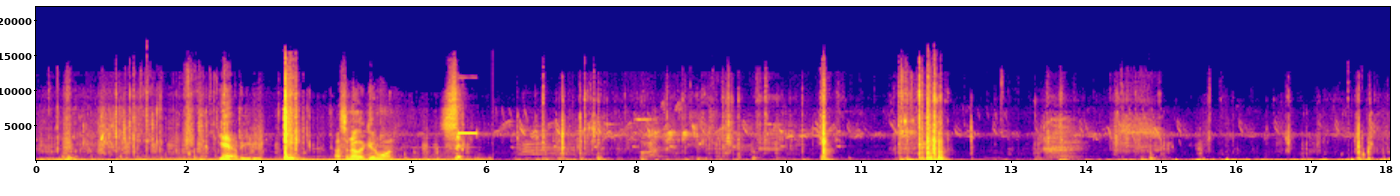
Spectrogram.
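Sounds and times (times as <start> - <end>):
knocks and clicks handling gear: 6.4 - 7.9.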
